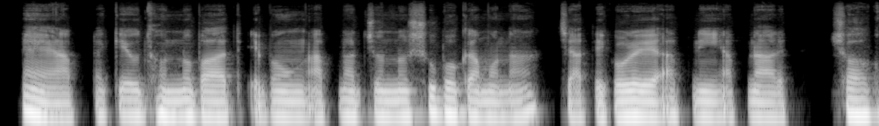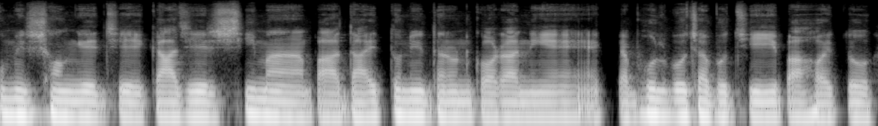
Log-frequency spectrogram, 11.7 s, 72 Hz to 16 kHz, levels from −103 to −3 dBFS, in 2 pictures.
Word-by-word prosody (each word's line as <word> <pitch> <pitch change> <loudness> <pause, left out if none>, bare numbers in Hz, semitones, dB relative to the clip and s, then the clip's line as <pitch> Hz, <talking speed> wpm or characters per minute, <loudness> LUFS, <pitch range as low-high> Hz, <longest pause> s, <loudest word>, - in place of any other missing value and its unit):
হ্যাঁ, 115 -7 +5
আপনাকেও 110 +2 -5
ধন্যবাদ 105 -2 +3 0.2
এবং 105 +1 -1 0.2
আপনার 105 +2 -3
জন্য 105 -1 +2 0.2
শুভকামনা। 110 -4 +1 0.3
যাতে 105 -2 -5
করে 105 0 +6 0.2
আপনি 105 -1 -3 0.2
আপনার 100 -1 -2 0.4
সহকর্মীর 115 -1 +3
সঙ্গে 105 -2 +3 0.2
যে 105 - 0 0.2
কাজের 100 +1 +1
সীমা 110 -3 +2 0.2
বা, 100 - -2 0.2
দায়িত্ব 105 +1 -1
নির্ধারণ 105 -1 +1
করা 100 0 -1
নিয়ে 100 0 -2
এ 105 - -5
একটা 105 - -10
ভুল 115 -1 +4
বোঝাবুঝি 105 -1 +1 0.2
বা, 100 - -1
হয়তো 100 +1 -2
105 Hz, 140 wpm, -20 LUFS, 100-110 Hz, 0.4 s, করে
